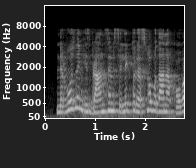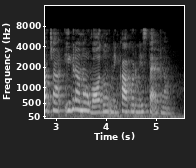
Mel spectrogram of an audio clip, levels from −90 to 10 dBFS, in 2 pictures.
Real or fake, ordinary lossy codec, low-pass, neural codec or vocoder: fake; none; 7.2 kHz; codec, 16 kHz, 8 kbps, FreqCodec, larger model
